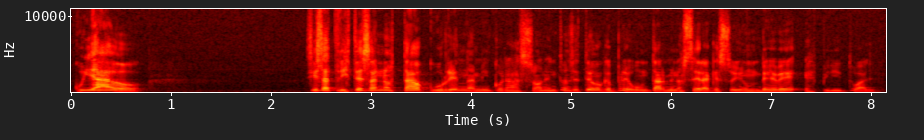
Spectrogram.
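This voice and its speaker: Pastor guy preaching a sermon, kinda high voice with a gravelly rasp, keeps asking the church questions. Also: expressive, normal speed. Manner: preaching with rhetorical questions to the congregation.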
